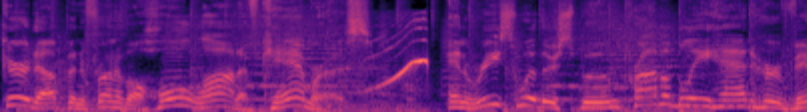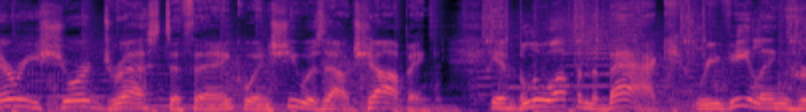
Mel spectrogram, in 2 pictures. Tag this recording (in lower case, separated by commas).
music, speech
